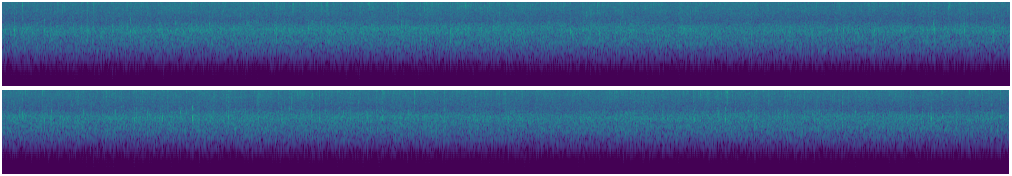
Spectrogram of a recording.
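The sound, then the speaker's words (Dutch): Sustained audience applause for Flemish politician Geert Bourgeois, a steady dense wash of many hands clapping at an even level for about twenty seconds, with no voices standing out above it. “En dat is een verdiend applaus, Geert.”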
